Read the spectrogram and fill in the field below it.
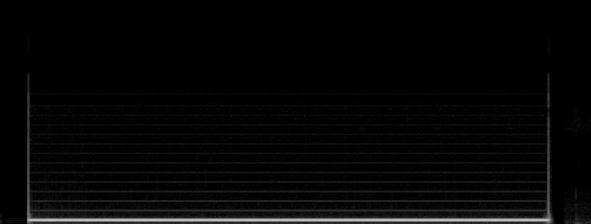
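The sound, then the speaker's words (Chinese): A single steady pure fundamental tone, played to demonstrate overtones, holds at one low-mid pitch for about five seconds, loud and unwavering, then cuts off abruptly. No voices or other sounds accompany it. “我们先来听一下基础音。”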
